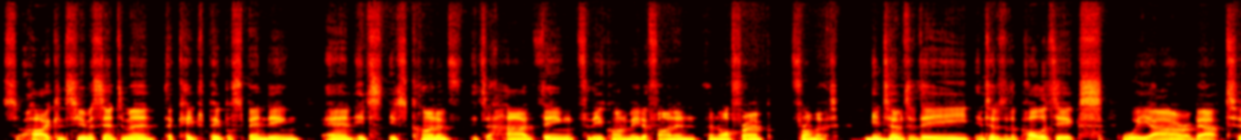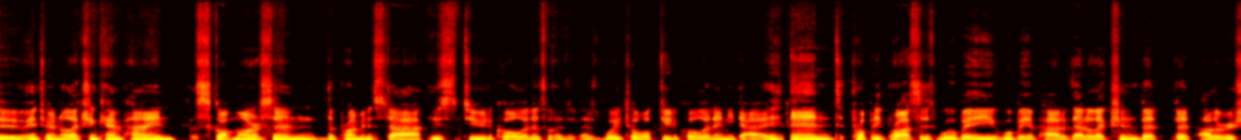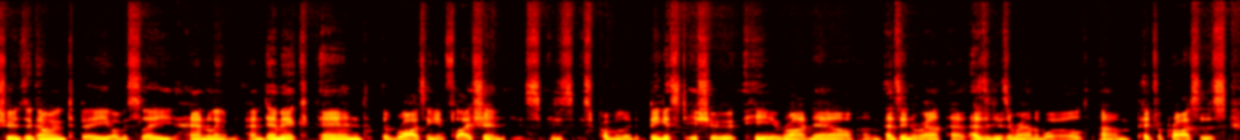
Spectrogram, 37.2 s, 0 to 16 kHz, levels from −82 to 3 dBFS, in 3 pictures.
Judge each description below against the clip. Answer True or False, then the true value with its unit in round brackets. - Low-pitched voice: True (105 Hz)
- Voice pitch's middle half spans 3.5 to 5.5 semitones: False (2.7 semitones)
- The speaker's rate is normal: True (185 wpm)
